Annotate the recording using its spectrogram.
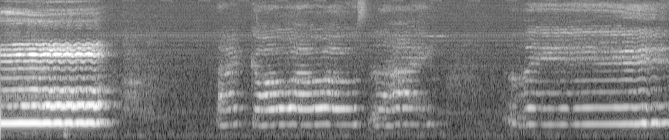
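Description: A young female voice singing long held notes unaccompanied, in three phrases with short pauses between them.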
